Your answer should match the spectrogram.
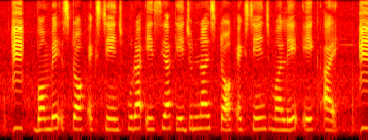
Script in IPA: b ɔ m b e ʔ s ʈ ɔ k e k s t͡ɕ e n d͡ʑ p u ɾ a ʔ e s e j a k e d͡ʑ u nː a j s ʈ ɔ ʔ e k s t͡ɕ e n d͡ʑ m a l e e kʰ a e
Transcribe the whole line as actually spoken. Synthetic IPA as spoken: b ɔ m b e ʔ s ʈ ɔ k e k s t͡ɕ e n d͡ʑ p u ɾ a ʔ e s i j a k e d͡ʑ u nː a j s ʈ ɔ k e k s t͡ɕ e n d͡ʑ m a l e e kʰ a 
